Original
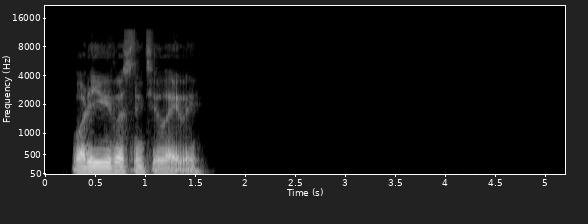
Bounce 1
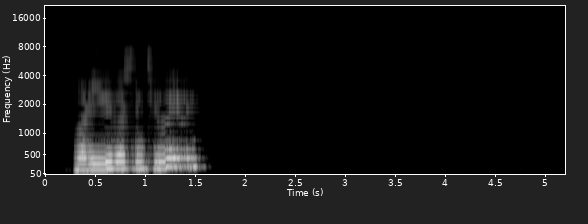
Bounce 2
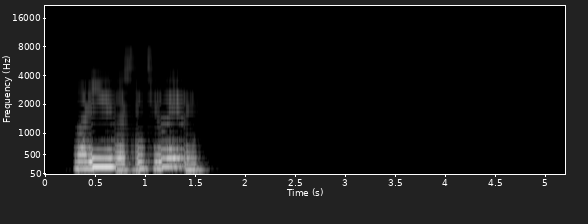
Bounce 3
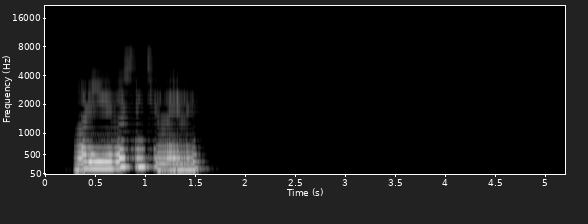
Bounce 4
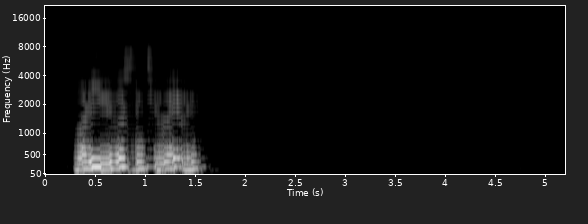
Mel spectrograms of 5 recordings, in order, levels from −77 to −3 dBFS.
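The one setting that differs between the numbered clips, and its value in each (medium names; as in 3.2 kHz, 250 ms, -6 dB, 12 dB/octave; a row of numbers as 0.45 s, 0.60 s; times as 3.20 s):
vocoder on a broken chord, a note every: 597 ms, 231 ms, 368 ms, 91 ms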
